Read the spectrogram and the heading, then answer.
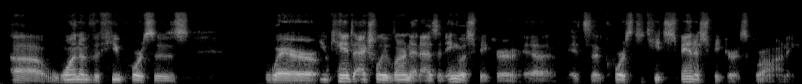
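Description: This is a man with a fairly low voice. He speaks as a presenter giving a prepared research talk. His delivery is that of someone explaining work to an audience. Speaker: conference speaker, tech research lead.

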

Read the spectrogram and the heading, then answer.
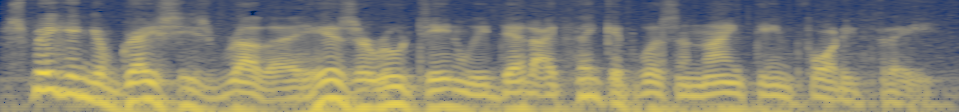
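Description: A man's voice: lowish voice, very animated, a little fast, dark tone, breathy edge, lo-fi sound. An older man hosting, telling a dry anecdote to introduce a routine. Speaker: host. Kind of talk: reminiscing introduction.

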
